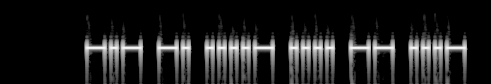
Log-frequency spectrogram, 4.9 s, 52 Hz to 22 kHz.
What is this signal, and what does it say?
Morse code, heard as a keyed tone, about 20 wpm, 700 Hz. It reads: KN4HMV
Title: USA Call Signs - 6 Characters - Repeated 3x - 20wpm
